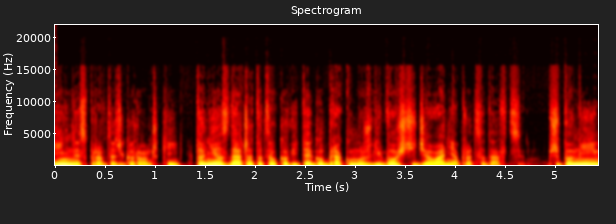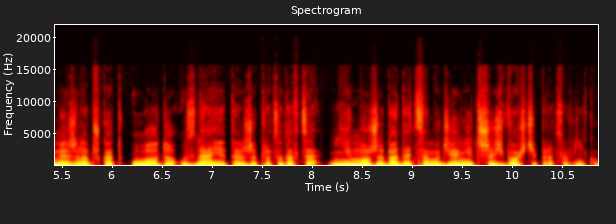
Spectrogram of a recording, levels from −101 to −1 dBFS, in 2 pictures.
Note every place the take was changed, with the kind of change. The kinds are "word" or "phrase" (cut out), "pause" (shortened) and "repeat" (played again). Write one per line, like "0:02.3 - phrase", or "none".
none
